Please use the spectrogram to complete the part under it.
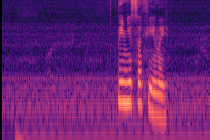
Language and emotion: Russian, neutral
